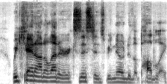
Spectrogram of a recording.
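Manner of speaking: gruff-sounding American voice. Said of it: "the second line".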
